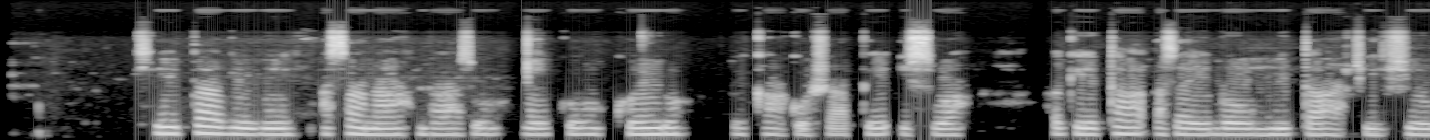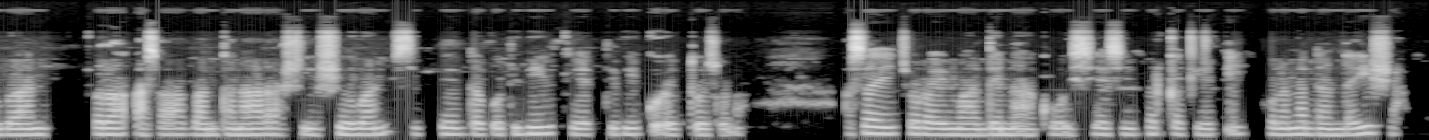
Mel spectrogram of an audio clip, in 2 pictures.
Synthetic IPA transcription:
kʰe̞ːt̪ːaːɡeːɡeː | ɐsanaːbaːsɔɡɔjkːɔkʰɔjɾɔ | ɛkːakɔʃːaːpːɛɪsːʊwaː | hɐke̞ːt̪ːaːɐsɐjbɐwmɪt̪ːaːʃiːʃːɪjo̞ːɡaːn | t͡ʃʼɔɾɐʔɐsaːbɐnt̪ɐnaːɾɐʃiːʃːɪjo̞ːɡaːnɪsːɪpːɛd̪ɐɡɔt̪ɪd̪ɪke̞ːt̪ːɪd̪ɪɡʼɔʔɛt̪ːo̞ːsɔnɐ | ʔɐsɐjt͡ʃʼɔɾɐjmaːd̪ːɛnːaːkːɔɪsːɪɐsɪbɐɾkʼːɐke̞ːt̪ʼːɪkɔlɐnɐd̪ɐnd̪ɐjɪʃːɐ

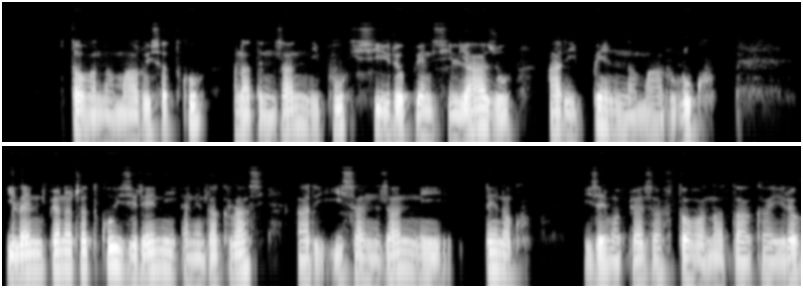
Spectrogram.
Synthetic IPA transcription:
fi̥t̪ovanəmaɾuisat̪i̥ku | anat̪inizaninib̥ukʲi̥siːɾewpenisiliazu | aɾipeninəmaɾulukʰu̥ | ilajnipjanaʈ͡ʂat̪i̥kuiziɾeniʔa̰nend̪əklasi̥ | aɾḭʔisanizanini | t̪enaku̥ | ḭzajmapiasəfi̥t̪ovanət̪aːkəiɾew

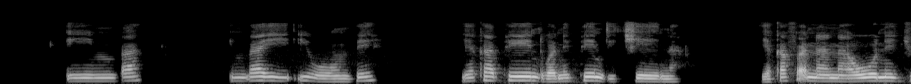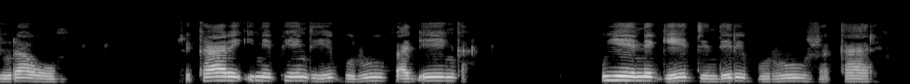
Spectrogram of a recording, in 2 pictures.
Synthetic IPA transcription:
imba | imbaijʔiɦo̞mbe̞ | jakape̞ndwane̞pe̞ndit͡ʃe̞na | jakafa̰nanawo̞ne̞d͡ʒuɾʔaɦoːmu | ʐ̥e̞kaɾe̞ʔine̞pe̞ndije̞bʱurupaɗe̞ŋɡa | uje̞ne̞ɡʱe̞dʱende̞ɾebʱuruʐakaːre

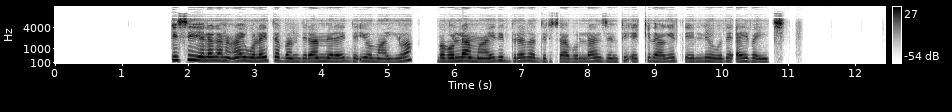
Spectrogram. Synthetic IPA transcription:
ʔɪsːɪjɛlɐɡɐnɐʔɐjwɔlɐjt̪ːɐbɐnd̪ɪɾaːmɛɾɐjd̪ɛʔɪjɔmaːjːʊwaː | bɐbɔlːaːmaːjɪd̪ɪbɪɾɐt̪ɐd̪ɪɾsaːbɔlːaːnzɛmpːɪʔɛkʼːɪd̪aːɡe̞ːt̪ʼe̞ːlːɪjɔwɔd̪ɛʔɐjbɐiːt͡ʃː

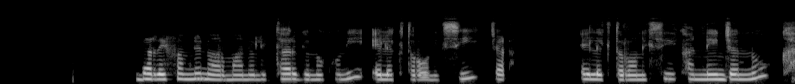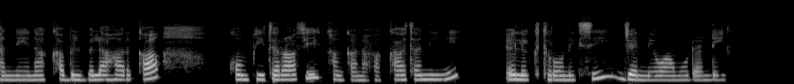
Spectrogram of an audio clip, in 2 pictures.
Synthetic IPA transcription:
bɐrːe̞ːfːɐmnɪnʊɐɾmaːnwɔlɪt̪ːɪɐɾɡɪnʊkʊnɪɛlɛkt̪ɪɾo̰ːnɪksiːd͡ʒɛᶑɐ̥ | ɛlɛkt̪ɪɾo̞ːnɪksiːkʰɐnːe̞ːnd͡ʒɛnːʊkʰɐnːe̞ːnɐkʰːɐbɪlbɪlaːɦɐɾkaː | kʰɔmpjuːt̪ɛɾaːfɪkʰɐŋkɐnɐfɐkːaːt̪ɐniːnɪ | ɛlɛkt̪ɪɾo̞ːnɪksiːd͡ʒɛnːewaːmuːd̪ɐnd̪e̞ːɲː

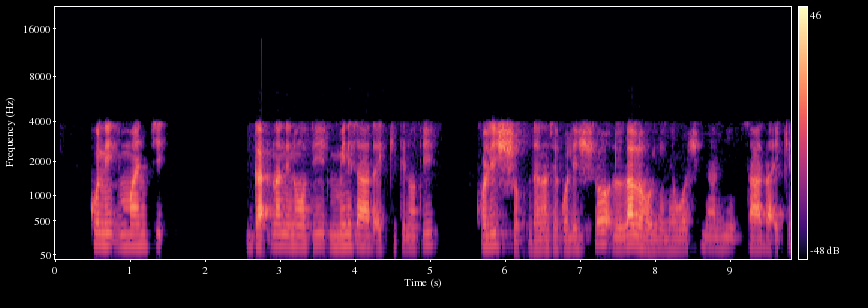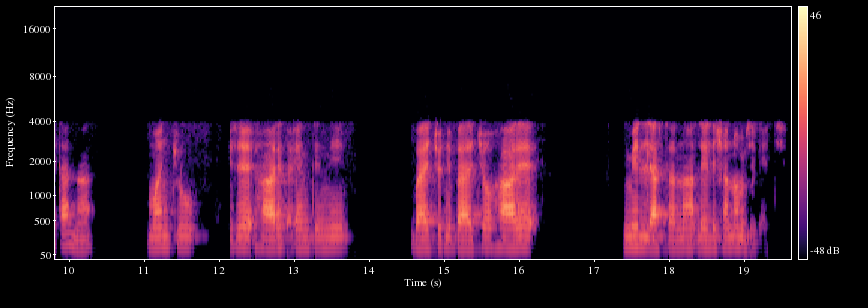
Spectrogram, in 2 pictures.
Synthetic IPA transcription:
kʊnɪmɐnt͡ʃːɪ | ɡɐʔnɐnːɪnoːt̪ɪmɪnɪsaːd̪ɐ̰ɪkːɪt̪ɪnɔːt̪ɪ | kʰɔlɪʃːɔ̰d̪ɐnɐsɛkɔlɪʃːɔlɐlɔhɔnɪnɛwɔʃɪnɐnːɪsaːd̪ɐʔɪkːɪt̪ɐnːɐ | mɐnt͡ʃːʊ | ɪsɛɦaːɾɛkɐ̰ʔɛnt̪ɪnːɪ | bɐjt͡ʃːʊnːɪbɐjt͡ʃːɔɦaːɾɛ | mɪlːɛɐsːɐnːɐleːlːɪʃɐnːɔmɪsɪlḛːt̪ːɪ̥

